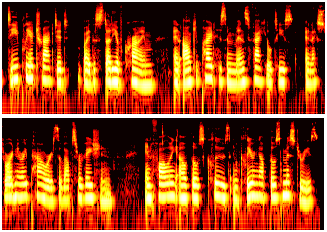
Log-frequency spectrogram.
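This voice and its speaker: Lower-pitched woman reading a classic story. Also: gravelly, darkish tone. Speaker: audiobook reader. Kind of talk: scripted narration of classic fiction.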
